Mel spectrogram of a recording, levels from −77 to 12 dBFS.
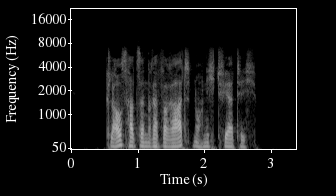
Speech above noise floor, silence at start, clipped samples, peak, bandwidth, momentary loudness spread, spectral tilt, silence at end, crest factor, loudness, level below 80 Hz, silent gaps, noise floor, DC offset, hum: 53 dB; 0.55 s; under 0.1%; -2 dBFS; 7.4 kHz; 13 LU; -6.5 dB/octave; 0.65 s; 20 dB; -22 LUFS; -50 dBFS; none; -75 dBFS; under 0.1%; none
